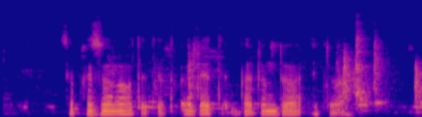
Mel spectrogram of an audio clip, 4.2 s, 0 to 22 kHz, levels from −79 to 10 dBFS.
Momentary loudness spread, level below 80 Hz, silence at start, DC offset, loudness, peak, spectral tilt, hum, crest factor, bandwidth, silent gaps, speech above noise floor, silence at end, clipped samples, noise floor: 12 LU; -58 dBFS; 0.25 s; under 0.1%; -25 LUFS; -6 dBFS; -6.5 dB/octave; none; 18 dB; 11 kHz; none; 28 dB; 0 s; under 0.1%; -52 dBFS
